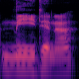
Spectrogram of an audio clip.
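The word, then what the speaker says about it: Medinner: None other than the great Bob Mills of Games World fame, who also presented In Bed with Mortimer, pronounced Me Dinner, a show in which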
